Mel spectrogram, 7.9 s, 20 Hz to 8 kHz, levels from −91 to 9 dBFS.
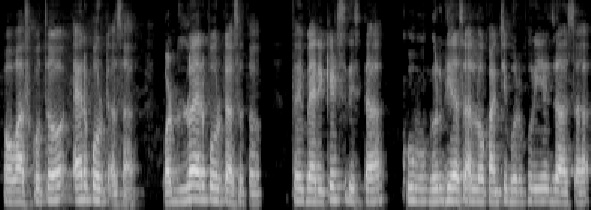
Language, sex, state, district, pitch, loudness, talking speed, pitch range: Konkani, female, Goa, North and South Goa, 170 Hz, -18 LUFS, 145 wpm, 155-180 Hz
